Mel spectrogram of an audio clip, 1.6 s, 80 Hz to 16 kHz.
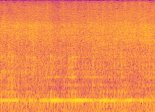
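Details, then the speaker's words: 1966 Jeep CJ5 at idle, jump-started on a low battery with a little choke: steady idle with a constant mid-pitched whine. Long-standing unidentified noise; owner thinks it's the water pump but isn't sure. "I think it's the water pump, but it's really hard to say."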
